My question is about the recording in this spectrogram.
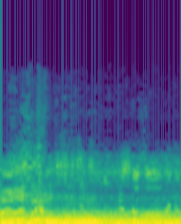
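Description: Steady rumble and rush of the Pilatus Bahn cogwheel railcar on the move, with people's voices over it near the start and near the end.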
